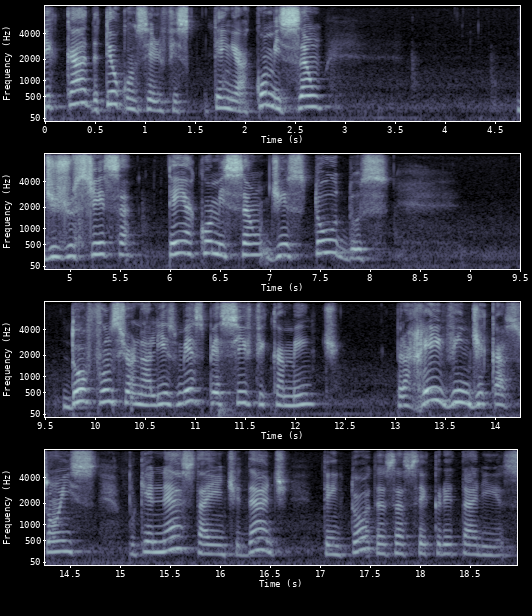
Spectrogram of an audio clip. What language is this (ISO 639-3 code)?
por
